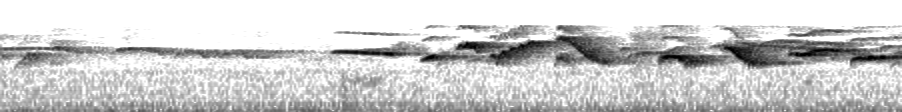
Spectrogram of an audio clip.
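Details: {'text': 'Oriental magpie-robin singing competitively and fanning its tail in the countryside; a thin soft drawn-out note opens, then loud tumbling warbled and whistled phrases pour out continuously.'}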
